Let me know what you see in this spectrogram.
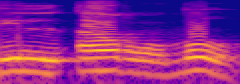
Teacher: قاعدہ ہے کہ را ساکین سے پہلے جب زبر ہو تو را کو پور پڑھی جاتی ہے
